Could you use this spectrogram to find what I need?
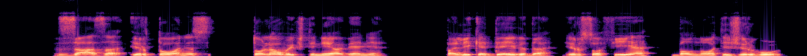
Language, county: Lithuanian, Telšiai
